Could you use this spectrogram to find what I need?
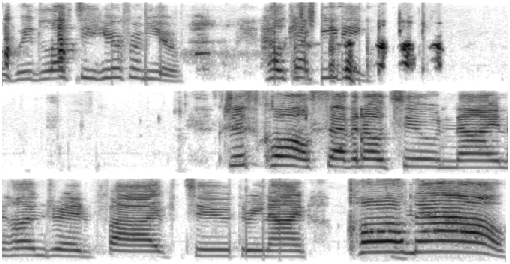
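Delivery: put-on sultry, seductive late-night radio host voice. Inviting listeners to call in on air: put-on hotline voice. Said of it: "Why you sound like that?".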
